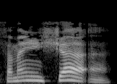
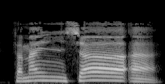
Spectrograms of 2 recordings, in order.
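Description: First: The shin is a spread sh sound. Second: The shin sounds like a sharp s. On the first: The speaker calls it right. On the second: The speaker calls it wrong.

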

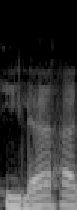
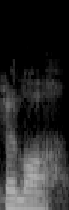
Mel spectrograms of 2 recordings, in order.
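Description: First: The L is light and thin. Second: The L is heavy and full. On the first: The speaker calls it right. "باز لام ترقیق میشه" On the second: The speaker calls it wrong. "نمیگوییم"

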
